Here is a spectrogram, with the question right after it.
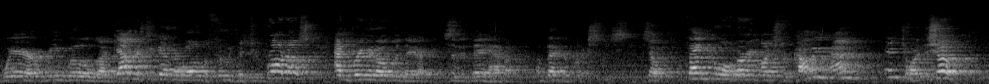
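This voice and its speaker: A man's voice: sits high, big pitch swings, brisk. A man introducing a show as host in an informal welcome speech. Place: performance hall stage. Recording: very echoey hall, distant, faint noise.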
